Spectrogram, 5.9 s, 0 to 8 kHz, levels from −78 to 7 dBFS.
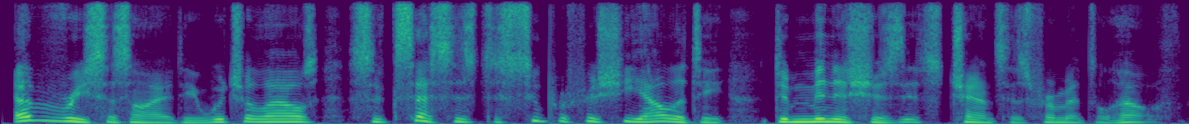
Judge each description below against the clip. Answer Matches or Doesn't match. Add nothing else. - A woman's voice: Doesn't match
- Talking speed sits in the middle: Doesn't match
